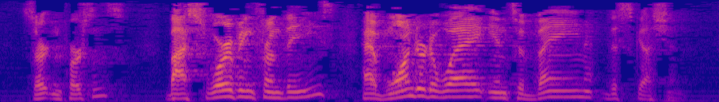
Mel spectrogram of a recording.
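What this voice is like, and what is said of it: Tennessee Southern American accent. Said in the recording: “I grew up on the Tennessee River, so if you're new, that's the part of the accent that you're missing there, that Tennessee boy that still lives somewhere within me”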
